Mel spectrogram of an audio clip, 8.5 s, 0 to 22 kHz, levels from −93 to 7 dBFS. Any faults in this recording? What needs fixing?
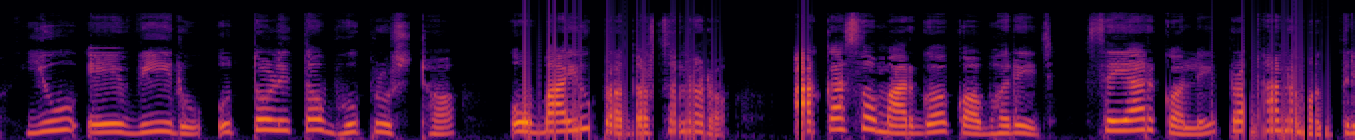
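The speech has a gritty, lispy treble throughout, and nothing is heard above 14.9 kHz. This is likely HE-AAC compression, which fits a rate near 20 kbps. The upper band is copied from lower bands, so the harmonics misalign. Encode at a higher bitrate.

Processor overload crackle tears through the audio from 3.28 to 5.12 s and again from 7.57 to 8.35 s. Dozens of buffers of about 10 ms arrive late. Each leaves a hard-edged silent gap. Reduce processing load or enlarge the buffer.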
